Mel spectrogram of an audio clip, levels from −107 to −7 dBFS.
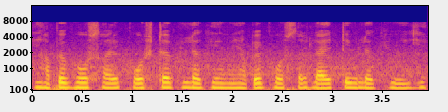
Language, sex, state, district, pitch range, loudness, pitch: Hindi, female, Haryana, Rohtak, 190-200 Hz, -17 LUFS, 195 Hz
